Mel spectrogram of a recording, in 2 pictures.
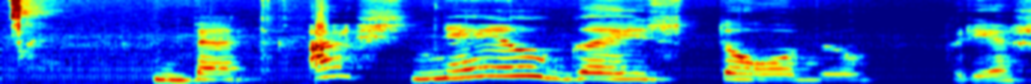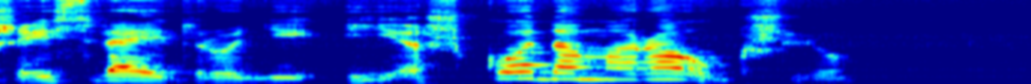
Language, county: Lithuanian, Kaunas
